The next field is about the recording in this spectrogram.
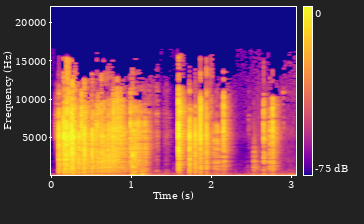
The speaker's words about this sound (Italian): Uh, devo tirare per uh, i dadi. Devi tirare per fare i cicli, esatto. Ho sei dadi, vi ricordo.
